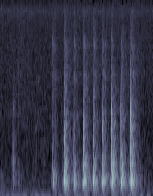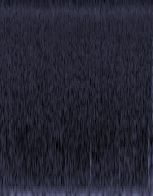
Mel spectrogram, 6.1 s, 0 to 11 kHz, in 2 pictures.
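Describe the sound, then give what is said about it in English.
A quick, steady run of about nine firm, fairly loud knocks on the door of room number 9, followed by quiet room tone with a low hum and no talking. “Go ahead, Temple. Knock.”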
